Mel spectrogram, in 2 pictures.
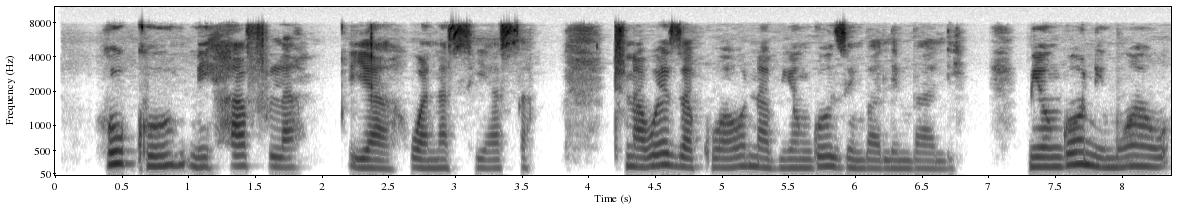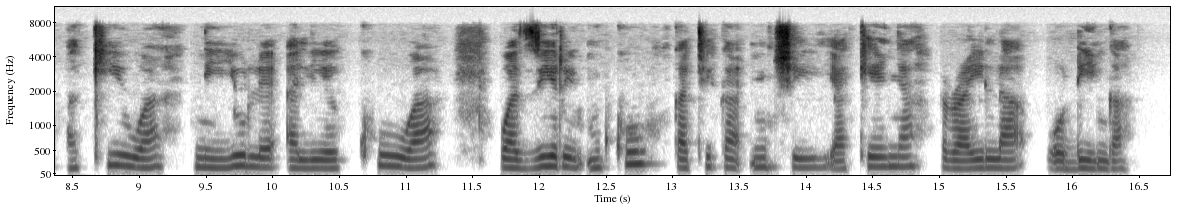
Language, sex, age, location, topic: Swahili, female, 25-35, Nakuru, government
